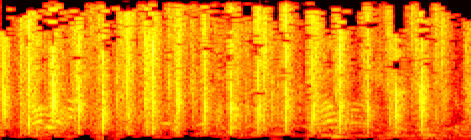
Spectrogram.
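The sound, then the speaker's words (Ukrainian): People in a committee room applaud after a vote approving a draft law: dense overlapping claps rolling steadily for several seconds at a moderate, even level, with faint voices murmuring underneath. “Шановні колеги, поки що аплодувати рано, тому що аплодувати будемо тоді, коли законопроект буде проголосований в залі.”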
